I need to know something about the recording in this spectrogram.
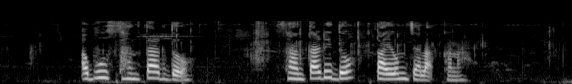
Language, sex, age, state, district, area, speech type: Santali, female, 18-30, West Bengal, Purba Bardhaman, rural, spontaneous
